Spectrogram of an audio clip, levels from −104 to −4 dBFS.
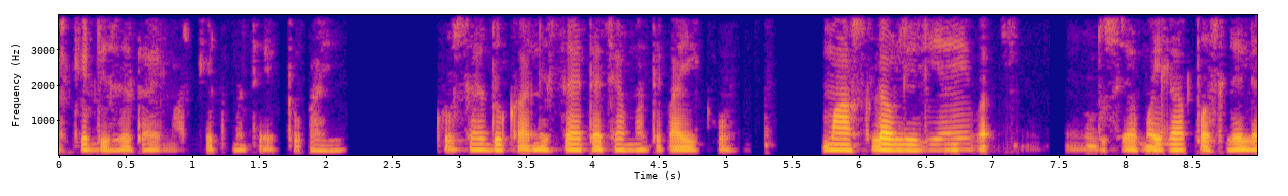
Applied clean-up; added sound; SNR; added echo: none; none; none; none.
